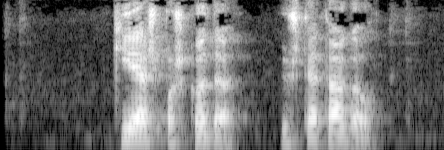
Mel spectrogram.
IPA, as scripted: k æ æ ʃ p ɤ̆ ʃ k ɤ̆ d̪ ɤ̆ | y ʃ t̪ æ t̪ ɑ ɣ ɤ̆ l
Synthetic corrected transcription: k i æ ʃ p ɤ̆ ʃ k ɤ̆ d̪ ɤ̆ | y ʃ t̪ æ t̪ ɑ ɣ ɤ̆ l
